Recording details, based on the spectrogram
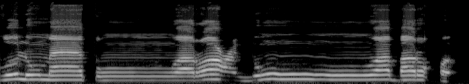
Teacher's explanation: تنوین کے بعد یرملون کا واو آ رہا ہے، ادغام ہوگا غنے کے ساتھ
